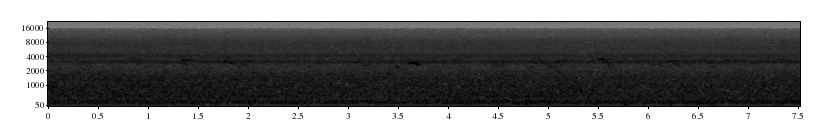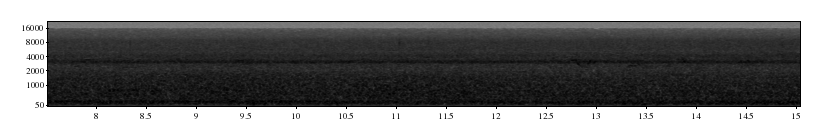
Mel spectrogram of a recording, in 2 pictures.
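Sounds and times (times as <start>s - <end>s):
faint outdoor hiss: 0.0s - 15.0s.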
